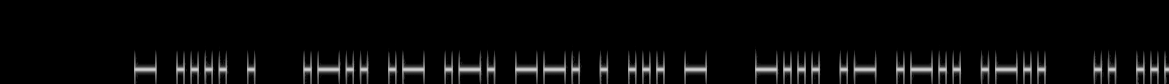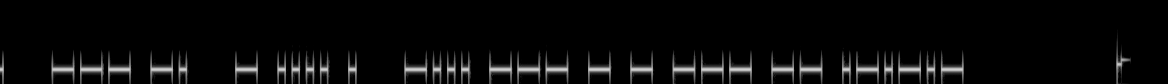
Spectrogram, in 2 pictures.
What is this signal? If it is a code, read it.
Morse code, heard as a keyed tone, about 17 wpm, 700 Hz. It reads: THE LARGEST BALL IS ON THE BOTTOM.
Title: Easy Phrases 17wpm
